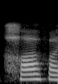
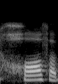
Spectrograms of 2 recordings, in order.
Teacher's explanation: خو جو ہے وہ پور لیٹر ہے، خافا نہیں پڑھیں گے، خوف پڑھیں گے، کیونکہ پور لیٹر کے ساتھ وہ الف بھی موٹا ہو جاتا ہے. وَلِمَنْ خَافَ مَقَامَ مقام، یہ جو قاف ہے یہ بھی پر پڑا جائے گا اور یہ الف بھی پر ہو جائے گا.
